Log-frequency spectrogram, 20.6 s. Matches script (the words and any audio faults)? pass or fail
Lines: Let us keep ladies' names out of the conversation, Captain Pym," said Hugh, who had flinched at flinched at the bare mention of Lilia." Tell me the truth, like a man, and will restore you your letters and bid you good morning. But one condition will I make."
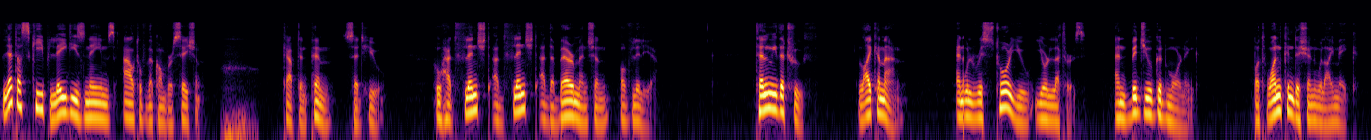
fail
